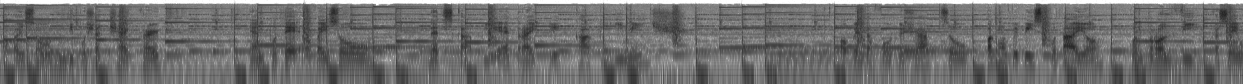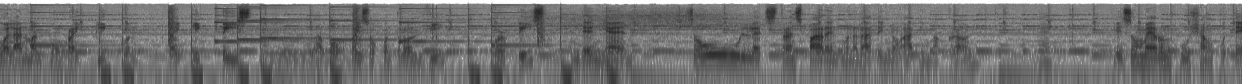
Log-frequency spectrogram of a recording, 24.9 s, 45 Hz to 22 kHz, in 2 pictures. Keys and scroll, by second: 16.7 ctrl+v.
